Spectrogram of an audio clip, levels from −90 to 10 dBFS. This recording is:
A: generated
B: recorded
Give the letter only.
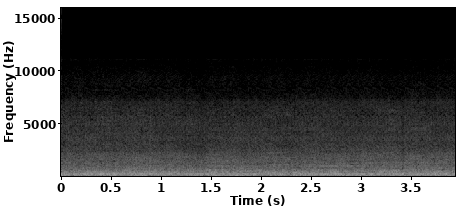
A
